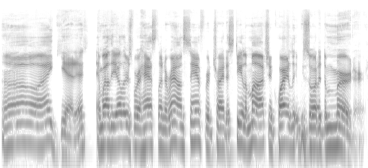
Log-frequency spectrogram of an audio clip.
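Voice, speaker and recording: A man's voice: mid-range voice, normal speed, hardly any pauses, a bit bright, clean tone, dry recording, natural voice. A man playing a plain-spoken, informal police inspector in an old-time radio detective drama. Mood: impressed.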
